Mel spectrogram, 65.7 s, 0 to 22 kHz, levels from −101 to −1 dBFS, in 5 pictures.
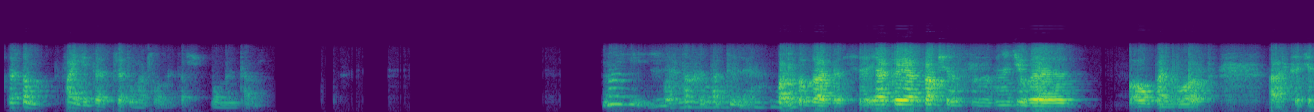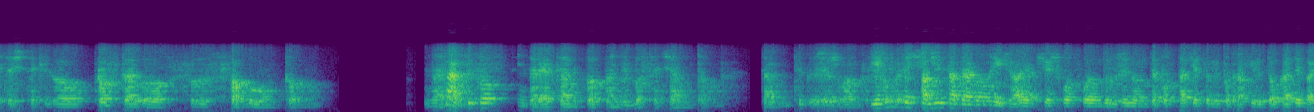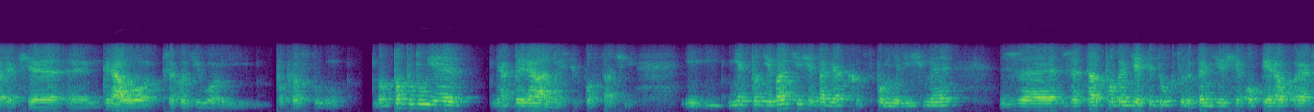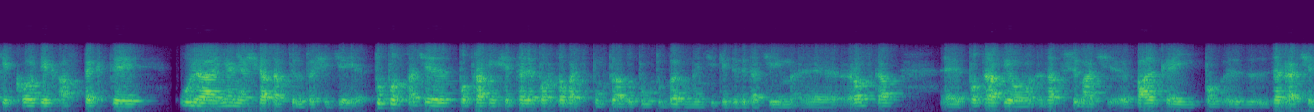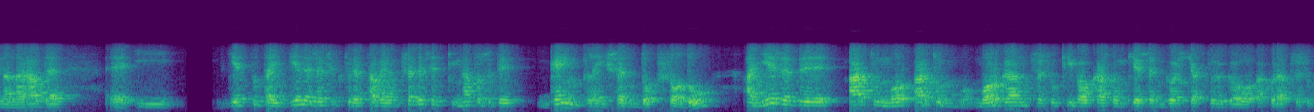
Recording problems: phone-call audio; poor line; nothing above 4 kHz
off-mic speech; far
room echo; slight; dies away in 0.4 s

